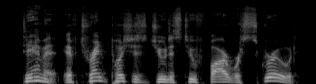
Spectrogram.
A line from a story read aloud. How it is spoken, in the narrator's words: Cecile shouted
